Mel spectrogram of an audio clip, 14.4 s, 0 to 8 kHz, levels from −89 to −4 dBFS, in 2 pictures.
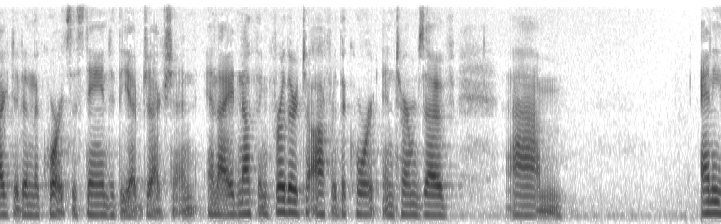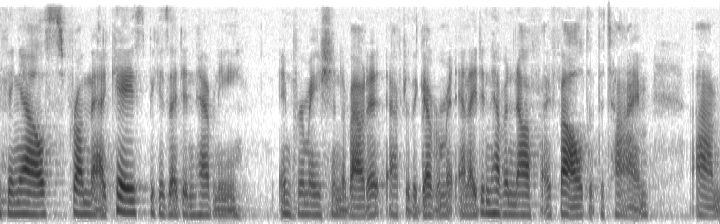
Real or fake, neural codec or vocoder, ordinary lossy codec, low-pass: real; none; AAC, 48 kbps; 7.2 kHz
